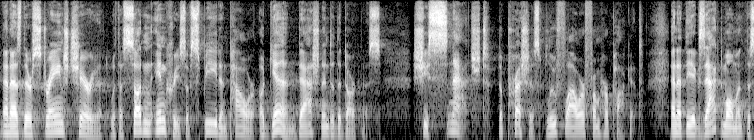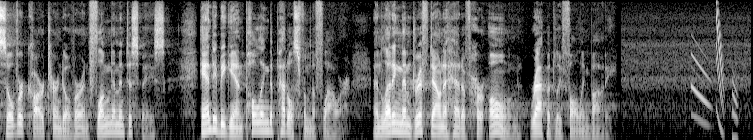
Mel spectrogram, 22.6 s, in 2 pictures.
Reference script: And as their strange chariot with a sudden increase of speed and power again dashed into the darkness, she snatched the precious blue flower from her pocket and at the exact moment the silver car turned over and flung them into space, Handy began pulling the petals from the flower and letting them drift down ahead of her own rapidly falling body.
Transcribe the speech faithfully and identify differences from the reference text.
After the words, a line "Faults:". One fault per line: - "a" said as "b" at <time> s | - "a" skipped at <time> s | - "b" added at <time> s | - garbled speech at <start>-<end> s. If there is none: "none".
And as their strange chariot with a sudden increase of speed and power again dashed into the darkness, she snatched the precious blue flower from her pocket and at the exact moment the silver car turned over and flung them into space, Handy began pulling the petals from the flower and letting them drift down ahead of her own rapidly falling body.
Faults:
none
